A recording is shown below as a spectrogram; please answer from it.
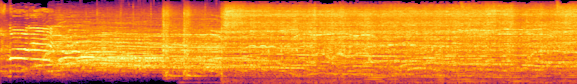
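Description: Concert crowd cheering and shouting. About three seconds in, a live funk band starts playing with drums and bass guitar, and the cheering carries on over the music.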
